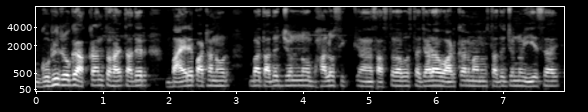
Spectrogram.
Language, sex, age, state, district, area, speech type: Bengali, male, 45-60, West Bengal, Paschim Bardhaman, rural, spontaneous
